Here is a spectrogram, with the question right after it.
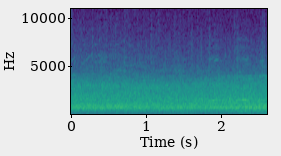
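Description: Crowd at a 1987 World Series baseball game, Cardinals at Twins in Minnesota, roars and cheers in a steady, dense wash of noise with a faint announcer-like voice buried underneath.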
